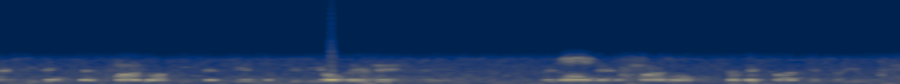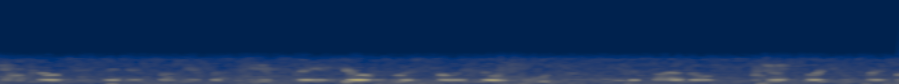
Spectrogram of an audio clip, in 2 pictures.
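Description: A young man raps rhythmically into a microphone through loudspeakers, in a large echoing room.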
